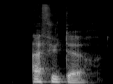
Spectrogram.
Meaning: sharpener (person)
- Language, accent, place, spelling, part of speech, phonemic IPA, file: French, France, Lyon, affûteur, noun, /a.fy.tœʁ/, LL-Q150 (fra)-affûteur.wav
